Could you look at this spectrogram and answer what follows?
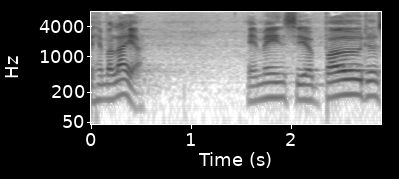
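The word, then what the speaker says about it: हिमालय: Himalaya is the proper pronunciation of what we call the Himalaya.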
